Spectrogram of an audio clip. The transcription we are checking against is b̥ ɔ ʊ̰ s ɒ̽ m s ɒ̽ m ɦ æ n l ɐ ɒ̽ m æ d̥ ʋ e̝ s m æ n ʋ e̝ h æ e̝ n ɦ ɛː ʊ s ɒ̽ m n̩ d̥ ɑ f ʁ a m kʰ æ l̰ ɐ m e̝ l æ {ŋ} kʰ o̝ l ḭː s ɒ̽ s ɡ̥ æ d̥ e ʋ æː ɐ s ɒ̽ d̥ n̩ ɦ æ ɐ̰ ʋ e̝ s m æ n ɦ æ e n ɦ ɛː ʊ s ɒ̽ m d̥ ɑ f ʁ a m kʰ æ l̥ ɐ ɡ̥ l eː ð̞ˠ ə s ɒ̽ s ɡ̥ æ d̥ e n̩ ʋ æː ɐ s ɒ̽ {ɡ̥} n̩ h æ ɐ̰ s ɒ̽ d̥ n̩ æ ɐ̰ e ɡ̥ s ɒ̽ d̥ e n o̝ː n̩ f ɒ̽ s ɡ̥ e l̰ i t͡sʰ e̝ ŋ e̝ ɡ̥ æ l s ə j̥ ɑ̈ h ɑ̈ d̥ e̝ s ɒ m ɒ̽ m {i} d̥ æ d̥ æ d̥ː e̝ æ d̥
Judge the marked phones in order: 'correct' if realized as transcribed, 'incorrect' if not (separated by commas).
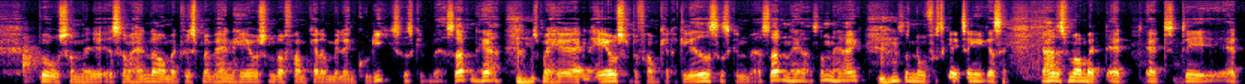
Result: correct, incorrect, incorrect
